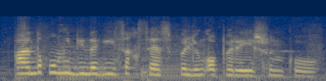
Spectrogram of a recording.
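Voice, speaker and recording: A gentle, emotional young woman waiting to learn whether she will see again. Her voice is high and bright, with faint music underneath. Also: fast talker. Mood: tender. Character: young blind woman awaiting eye surgery. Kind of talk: film acting.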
